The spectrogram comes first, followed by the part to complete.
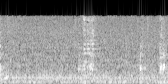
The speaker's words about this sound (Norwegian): Så vi lige sorterer dem af sammen med løgne lidt. Okay, så. Lige få dem lidt ned i smøret.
